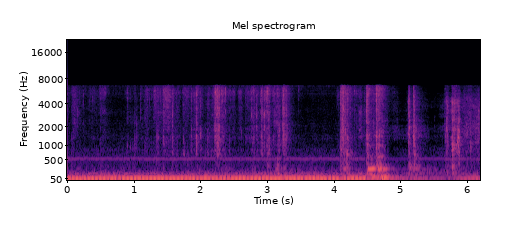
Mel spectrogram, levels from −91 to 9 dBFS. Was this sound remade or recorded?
remade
